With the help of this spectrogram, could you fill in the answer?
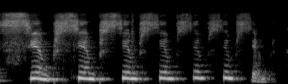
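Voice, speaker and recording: A woman speaks in a somewhat breathy voice. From northern Portugal, Avintes (Porto area). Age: 30s. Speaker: podcast host, copywriter. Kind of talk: casual interview chat.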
